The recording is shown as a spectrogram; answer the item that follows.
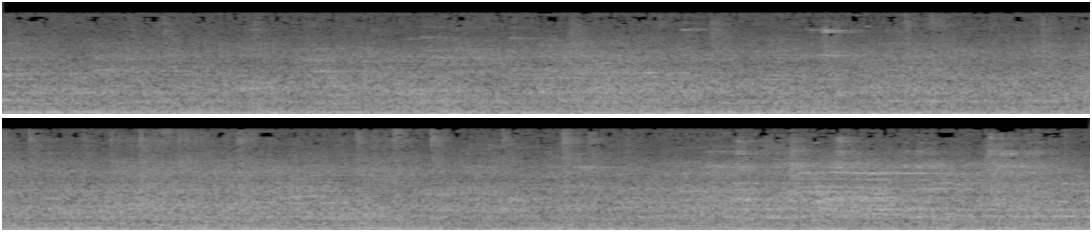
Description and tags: Ambient People Noise Large
children, Shopping-mall, ambience, ambient, field-recording, atmosphere, people, noise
